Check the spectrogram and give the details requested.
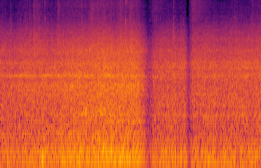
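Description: Electric Special Rapid Service commuter train running, heard from inside the front car just behind the driver's cab: a steady rumble and hiss that swells over the first three seconds, then drops away abruptly and carries on at a lower level.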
